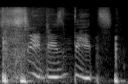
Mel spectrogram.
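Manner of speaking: high, slow hammy show-off. Pretend. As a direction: drag it out high and silly.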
